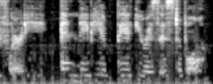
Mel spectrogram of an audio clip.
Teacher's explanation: I mean that vocal fry there with the flirty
